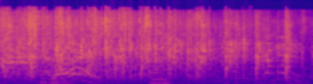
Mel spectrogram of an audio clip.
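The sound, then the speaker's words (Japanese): A crowd applauds steadily for a few seconds, a dense, lively patter of many hands clapping at once, with faint voices or cheers rising briefly within it. “だけどなんか果たして拍手した人が何枚レコードを買ったかというのは疑問であります一人しかいなかった。”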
